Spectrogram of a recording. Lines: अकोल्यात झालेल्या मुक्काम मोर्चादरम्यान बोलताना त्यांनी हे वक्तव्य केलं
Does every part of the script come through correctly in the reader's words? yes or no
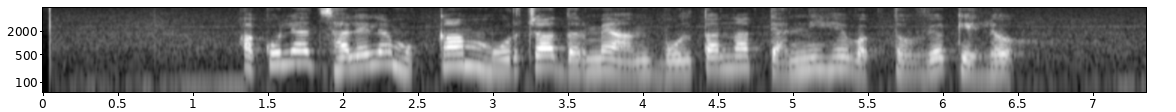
yes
